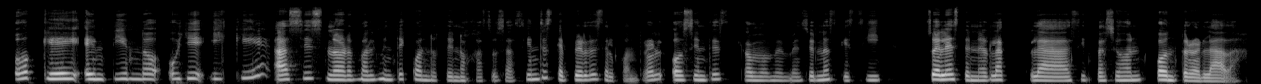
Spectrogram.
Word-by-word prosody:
Okey, 260 -2 +5
entiendo. 245 0 +1
Oye, 260 +1 -2
¿Y 255 -1 -7
qué 305 +7 -3
haces 235 +6 +2
normalmente 215 +2 0
cuando 205 -5 -3
te 185 - -8
enojas? 175 -1 -9
O - - -11
sea, 160 -4 -11
¿sientes 235 - -4
que 205 - -2
pierdes 210 +3 0
el 185 -4 -6
control 140 - -6
o 210 0 +4
sientes, 220 +4 -3
como 185 -1 -2
me 180 0 -6
mencionas, 190 +5 -4
que 180 - -8
sí 195 +2 -7 0.4
sueles 230 +1 +6
tener 190 -2 -1
la 210 0 +1 0.2
la 180 -1 +2
situación 195 0 -3
controlada? 165 -8 +2
210 Hz, 145 wpm, -25 LUFS, 185-240 Hz, 0.4 s, sueles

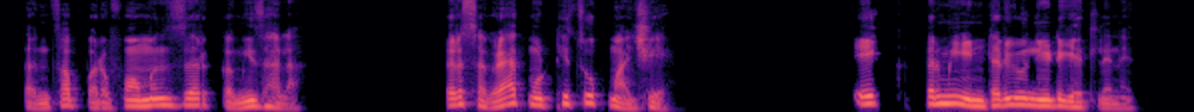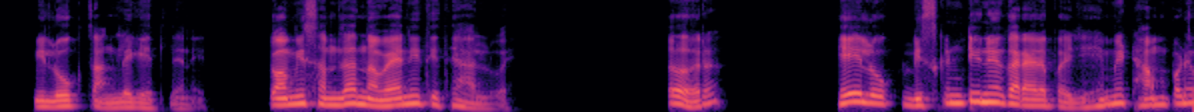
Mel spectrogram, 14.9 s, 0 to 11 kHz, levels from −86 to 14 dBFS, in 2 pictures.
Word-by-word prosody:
त्यांचा 95 +9 -5
परफॉर्मन्स 130 +9 +1
जर 145 0 0
कमी 105 +5 0
झाला. 95 -10 -6 0.9
तर 150 - +3
सगळ्यात 180 +1 0
मोठी 150 +4 0
चूक 185 +1 -2
माझी 85 -8 -2
आहे. - - -17 1.2
एक 180 - -3 0.3
तर 170 - +3
मी 180 -1 +5
इंटरव्ह्यू 140 +4 +4
नीट 135 -1 +5
घेतले 105 -5 -2
नाहीत. 80 0 -12 0.6
मी 120 - -1
लोक 125 +1 0
चांगले 100 +2 -4
घेतले 85 -4 -10
नाहीत. 75 - -22 0.4
तर 150 - +2
आम्ही 165 +4 +4
समजा 165 +1 +1
नव्याने 150 +3 +3
तिथे 140 -3 -7
आलो 85 -9 -8
आहे. - - -20 1.0
तर - - +1 0.8
हे 215 +3 +5
लोक 180 -1 -1
डिस्कंटिन्यू 190 +8 +2
करायला 140 -6 +3
पाहिजे, 100 -1 -6
हे 130 +4 -4
मी 190 - +1
ठामपणे 160 +6 -2
140 Hz, 155 wpm, -24 LUFS, 105-170 Hz, 1.2 s, मी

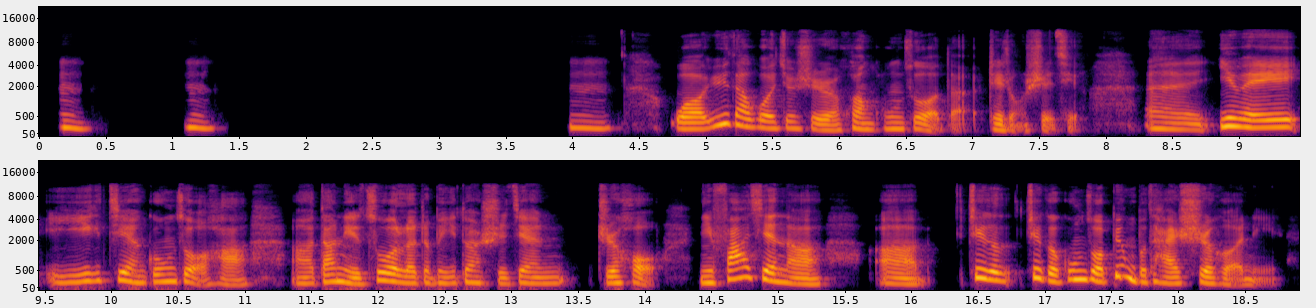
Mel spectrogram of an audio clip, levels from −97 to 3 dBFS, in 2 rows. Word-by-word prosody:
嗯， 170 -4 -5 0.7
嗯。 175 -3 -7 2.6
嗯， 175 -2 -7 0.4
我 160 -1 +4
遇 255 - +2
到 240 -6 +1
过 185 -4 0
就 170 0 -7
是 140 -6 -2
换 150 +3 -3
工 160 +2 -6
作 155 - -2
的 - - -12
这 - - -2
种 - - -10
事 - - -5
情。 - - -10 0.5
呃， 155 -4 -4 0.2
因 220 +1 +6
为 195 0 +5
一 175 +4 -3
件 210 -5 +1
工 185 +3 -1
作 190 -2 0
哈， 120 -2 -4 0.3
啊， 150 0 -4
当 185 +5 +1
你 155 -5 +3
做 200 +8 +4
了 160 -3 +1
这 160 - -4
么 155 - -5
一 155 +1 -5
段 165 0 -2
时 145 - -3
间 150 0 -3 0.2
之 160 0 +1
后， 160 - -2 0.2
你 160 0 0
发 255 - +5
现 245 -10 +4
呢， 135 -4 +1 0.4
呃， - - -1 0.3
这 285 -3 +5
个 225 -4 +5
这 285 - +3
个 190 -4 +5
工 245 +6 +4
作 210 -6 +6
并 320 - +2
不 175 - -1
太 160 -6 +1
适 155 +2 +2
合 135 -4 -3
你。 125 - -11
170 Hz, 175 characters per minute, -22 LUFS, 150-195 Hz, 2.6 s, 因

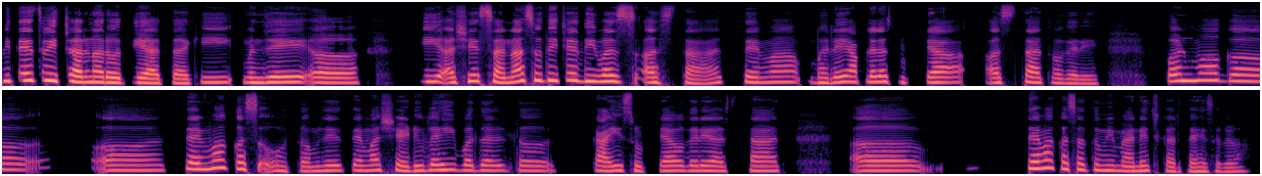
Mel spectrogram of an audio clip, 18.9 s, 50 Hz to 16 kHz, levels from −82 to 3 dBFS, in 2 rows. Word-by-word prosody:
मी 275 - +3
तेच 305 -1 +4
विचारणार 235 -6 +6
होती 210 0 +3
आता 185 -1 +2
की 220 +3 -3 0.2
म्हणजे 220 +1 +4 0.2
अ, 205 -1 +2 0.5
की 250 -1 +2
असे 270 +5 +2
सणासुदीचे 285 +6 +4
दिवस 260 -2 +4
असतात 195 -2 -3 0.2
तेव्हा 230 +1 -1 0.2
भलेही 210 +3 +1
आपल्याला 235 0 +1
सुट्ट्या 220 0 -2 0.3
असतात 210 0 -2
वगैरे. 175 -3 -4 0.5
पण 280 +2 +3
मग 305 -1 +1
अ, 255 -1 -1 0.5
अ, 220 0 -3 0.2
तेव्हा 275 +4 +3
कसं 265 -3 0
होतं, 195 -3 -5
म्हणजे 205 +3 -2
तेव्हा 220 +1 -1
शेड्यूल 210 0 -1
ही 235 +1 +2
बदलतं, 210 -1 -4 0.3
काही 205 0 0
सुट्ट्या 205 0 -3
वगैरे 210 0 -1
असतात 200 0 -3 0.5
अ, - - -8 1.3
तेव्हा 300 +2 +4
कसं 265 -3 0
तुम्ही 220 -1 -1
मॅनेज 200 0 -2
करता 180 -1 -5
हे 175 0 -3
सगळं? 170 0 -8
220 Hz, 135 wpm, -22 LUFS, 205-250 Hz, 1.3 s, विचारणार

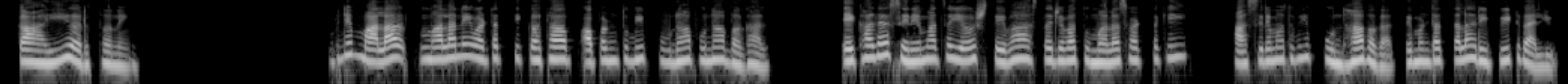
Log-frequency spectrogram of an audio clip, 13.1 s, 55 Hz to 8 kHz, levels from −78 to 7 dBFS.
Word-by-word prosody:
काही 210 +2 +3
अर्थ 195 -2 -2
नाही. 165 -3 -3 1.6
म्हणजे 250 +10 -3
मला, 235 -2 +5
मला 245 +2 +2
नाही 290 +1 0
वाटत 255 -1 0
ती - - -6
कथा 245 +1 +3 0.2
आपण 225 +3 -2
तुम्ही 240 +1 -2
पुन्हा-पुन्हा 225 +2 -1
बघाल. 180 -4 -2 0.6
एखाद्या 265 +7 +3
सिनेमाचं 240 +1 +1
यश 240 0 0
तेव्हा 225 +5 +2
असतं 230 -1 -3
जेव्हा 225 +1 +2
तुम्हाला 200 -2 +2
असं 235 +2 -3
वाटतं, 230 +1 -6
की 270 +3 -5 0.4
हा 190 - +2
सिनेमा 220 +2 -1
तुम्ही 250 +2 -3
पुन्हा 215 0 +3
बघाल. 160 -10 -1
ते 200 - -2
म्हणतात 215 +2 +1
त्याला 240 +3 +1
रिपीट 220 +3 -2
व्हॅल्यू. 155 -7 -1
225 Hz, 155 wpm, -22 LUFS, 205-245 Hz, 1.6 s, मला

